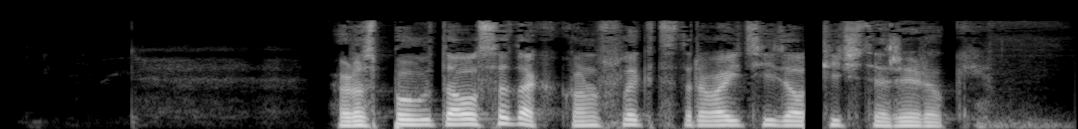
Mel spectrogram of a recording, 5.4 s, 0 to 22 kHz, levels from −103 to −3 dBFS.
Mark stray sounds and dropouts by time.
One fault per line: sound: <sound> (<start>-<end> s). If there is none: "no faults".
sound: dropout (4.0-4.1 s)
